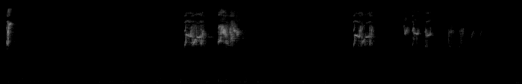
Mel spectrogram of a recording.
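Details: High, squeaky chirps from a lovebird: a lone note, a pair of harsher buzzy chirps, then a short descending series of quick, thin tweets.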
